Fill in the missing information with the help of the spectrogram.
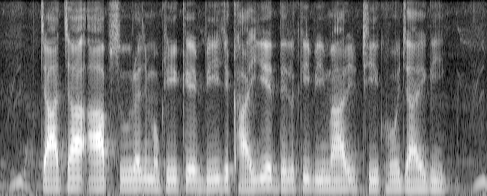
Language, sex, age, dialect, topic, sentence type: Hindi, female, 18-24, Kanauji Braj Bhasha, agriculture, statement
